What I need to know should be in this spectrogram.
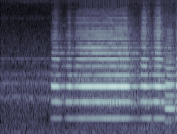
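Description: A train horn blares loudly and steadily.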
